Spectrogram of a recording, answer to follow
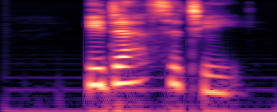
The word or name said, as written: edacity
